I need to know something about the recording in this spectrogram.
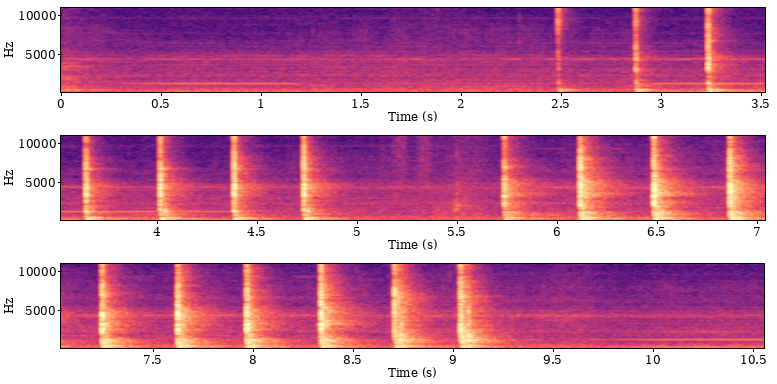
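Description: Hammer blows driving a steel roll pin into the cross hole of a brass hammerhead to lock it onto its aluminium handle. There are two runs of sharp metallic taps at about three a second: about seven, a brief pause, then about ten more.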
